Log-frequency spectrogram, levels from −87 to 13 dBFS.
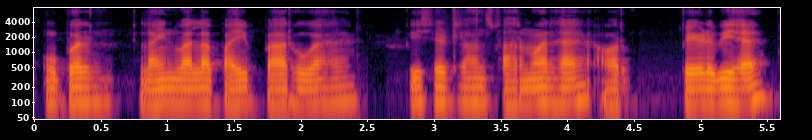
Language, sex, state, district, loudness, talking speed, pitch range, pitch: Hindi, male, Jharkhand, Deoghar, -20 LUFS, 150 wpm, 95-100 Hz, 100 Hz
